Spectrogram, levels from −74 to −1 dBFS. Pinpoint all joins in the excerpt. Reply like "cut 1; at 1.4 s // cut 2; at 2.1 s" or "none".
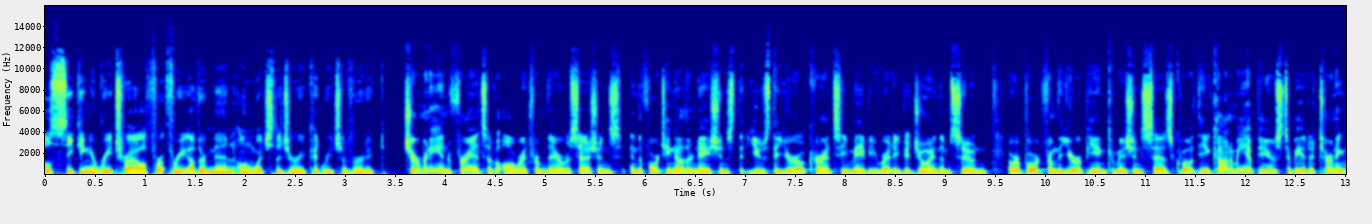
cut 1; at 1.2 s // cut 2; at 2.8 s // cut 3; at 3.5 s // cut 4; at 4.8 s // cut 5; at 9.6 s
